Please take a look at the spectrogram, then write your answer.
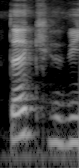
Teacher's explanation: Jadi huruf ba-nya kita pantulkan. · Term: qalqalah kubra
